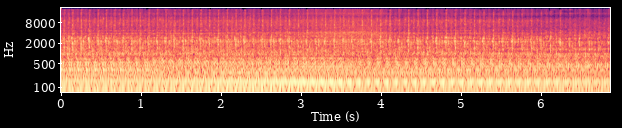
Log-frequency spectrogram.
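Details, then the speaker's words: Startup after exhaust rattle fix (springs removed from exhaust valves, wired up): engine settles into deep steady rumble with no metallic buzz; exhaust note now clean and solid. "Sounds better on the startup, though."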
